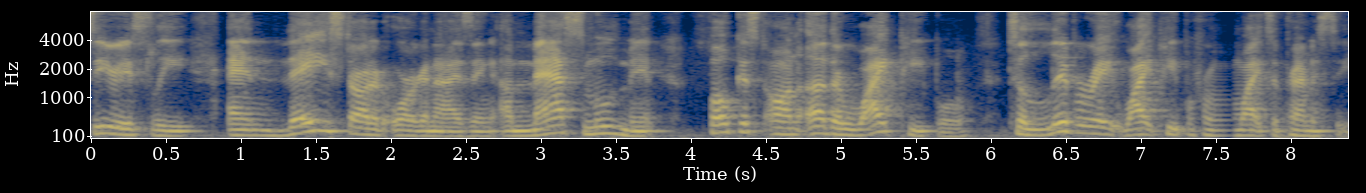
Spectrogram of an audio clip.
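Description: This is an unremarkable speaking voice with lively intonation. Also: man. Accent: American. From United States. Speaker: racial justice activist. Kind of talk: panel talk. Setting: video call.

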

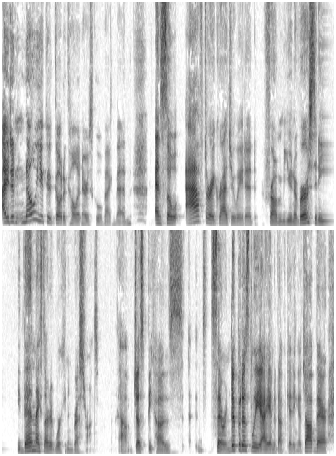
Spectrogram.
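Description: A woman in a Thai accent with a very deep, low pitch, very wide pitch swings, big swings in loudness and a moderate pace. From southern Thailand. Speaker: chef and cookbook author. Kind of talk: casual interview.

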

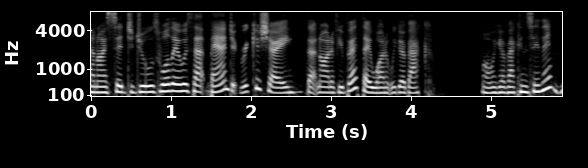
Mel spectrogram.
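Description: A very fast-talking woman with an Australian accent, medium pitch and ordinary pitch variation, in a dry, close sound with no echo on a very clean recording with a silent background. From Melbourne, Australia. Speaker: singer-songwriter, host's wife. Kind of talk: casual chat. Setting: at home.

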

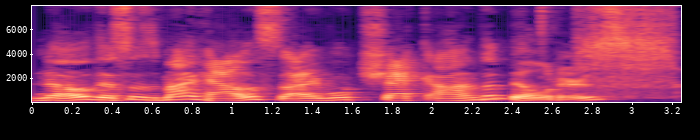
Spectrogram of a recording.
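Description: A man does a put-on character voice at a high pitch, moving at a fairly slow pace. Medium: actual play. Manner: formal, overly polite.

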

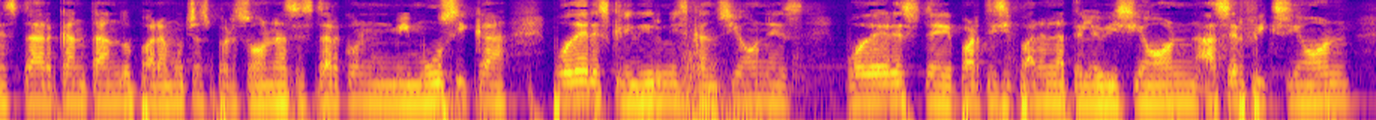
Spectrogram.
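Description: This man talks at a fairly slow pace and a medium pitch. His voice is somewhat breathy. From Sinaloa, Mexico (Guasave). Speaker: actor and singer. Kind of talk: interview.

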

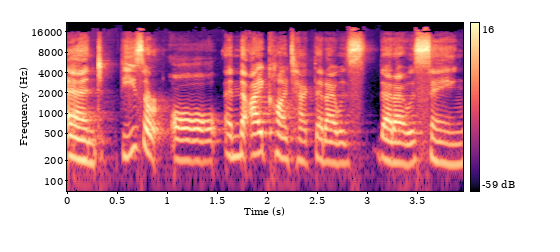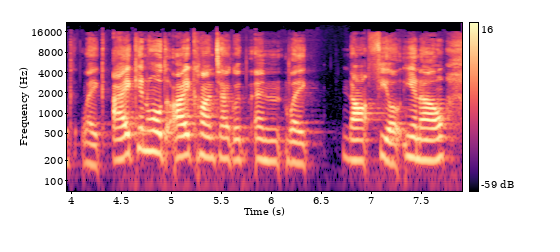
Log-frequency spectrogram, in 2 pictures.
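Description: A woman with a Californian accent speaks at a fairly slow pace with hardly any pauses, her medium pitch moving with ordinary variation, on a very clean recording with a silent background. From US West Coast, Los Angeles San Fernando Valley. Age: 30s. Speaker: improviser and court reporter. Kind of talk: casual chat. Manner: animated.

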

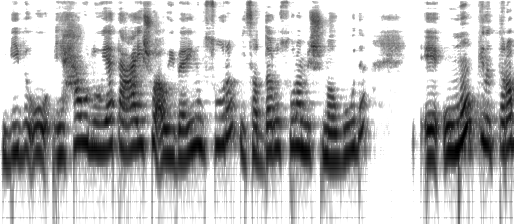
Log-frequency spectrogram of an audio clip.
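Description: At a fairly quick pace, a woman speaks in a high pitch with lively intonation. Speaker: podcast host, nutrition specialist. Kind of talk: interview.

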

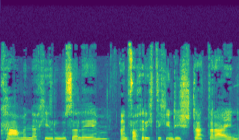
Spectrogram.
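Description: A woman talks at a very slow pace with a Czech accent. Her pitch varies in an ordinary way. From Czech Republic, near Prague. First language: Czech (speaking German). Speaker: mother of five living abroad. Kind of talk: radio interview. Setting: studio.

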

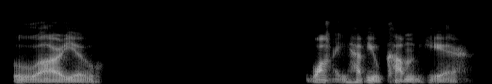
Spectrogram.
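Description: In a put-on character voice, a man speaks very slowly at a very deep, low pitch with a raspy sound.

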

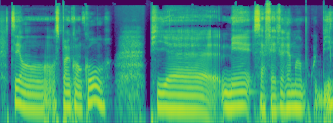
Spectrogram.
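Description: The tone is dark and mellow, captured in a very clean recording with a silent background. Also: man. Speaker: podcast host, former physical education teacher. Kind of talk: casual chat. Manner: halting, many fillers.

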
